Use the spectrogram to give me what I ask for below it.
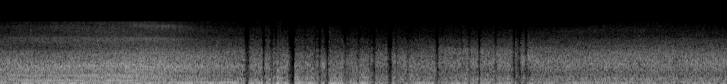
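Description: From 2.44 to 5.28 s, the sound breaks up with repeated packet loss, giving a robotic sound. Packets kept going missing. Each hole was patched by stretching the previous sound, so the audio turns choppy. There are 26 gaps, the longest 60 ms, and about a fifth of the stretch is patched. The call path passes nothing above 8 kHz, which fits a G.722 codec.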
